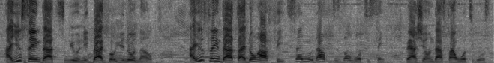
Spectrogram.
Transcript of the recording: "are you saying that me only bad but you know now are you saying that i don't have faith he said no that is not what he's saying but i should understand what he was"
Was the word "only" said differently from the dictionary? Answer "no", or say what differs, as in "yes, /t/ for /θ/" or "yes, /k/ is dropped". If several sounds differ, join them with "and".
yes, /l/ is dropped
